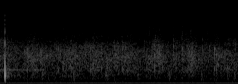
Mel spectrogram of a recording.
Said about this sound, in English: Yeah, you can clap about that.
